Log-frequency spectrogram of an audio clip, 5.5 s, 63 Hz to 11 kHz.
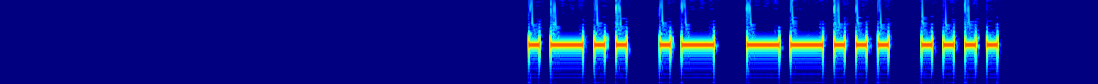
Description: Morse code, heard as a keyed tone, about 22 wpm, 700 Hz. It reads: LA7H
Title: DXCC-100 Call Signs - 4 Characters - Repeated 3x - 22wpm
